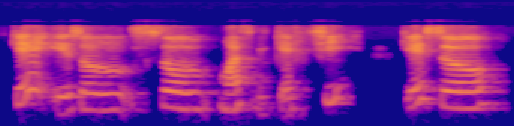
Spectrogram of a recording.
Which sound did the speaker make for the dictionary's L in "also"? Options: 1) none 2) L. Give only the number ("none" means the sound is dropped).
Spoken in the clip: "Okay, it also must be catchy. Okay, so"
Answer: 1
